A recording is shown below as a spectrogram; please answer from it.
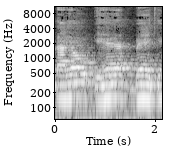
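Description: A man's voice speaking in a drawn-out, level, chant-like intonation, its pitch held steady over long syllables.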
